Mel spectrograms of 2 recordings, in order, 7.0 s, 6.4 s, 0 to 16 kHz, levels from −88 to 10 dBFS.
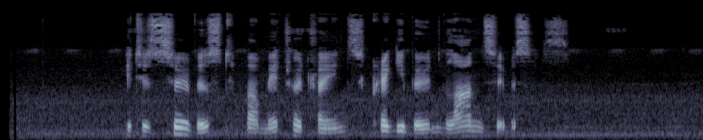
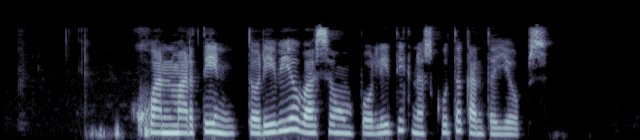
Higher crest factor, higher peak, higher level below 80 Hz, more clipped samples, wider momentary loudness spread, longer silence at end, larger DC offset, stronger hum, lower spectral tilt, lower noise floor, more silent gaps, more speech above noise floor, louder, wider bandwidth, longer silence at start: about the same, 22 dB vs 18 dB; second, -8 dBFS vs -2 dBFS; second, -72 dBFS vs -58 dBFS; neither; about the same, 11 LU vs 10 LU; first, 1.35 s vs 0.95 s; neither; neither; second, -2 dB/octave vs -4 dB/octave; second, -54 dBFS vs -83 dBFS; neither; second, 26 dB vs 66 dB; second, -28 LUFS vs -17 LUFS; first, 11.5 kHz vs 8.2 kHz; first, 1.25 s vs 0.9 s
